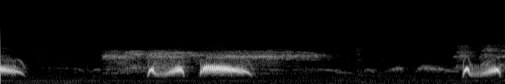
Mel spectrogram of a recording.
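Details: Spotted dove giving the 'tiếng thúc' lure call used to provoke wild doves: a short hooked, wavering coo runs straight into a long, full, downward-sliding coo. Pairs repeat with pauses, over a faint steady tonal hum.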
